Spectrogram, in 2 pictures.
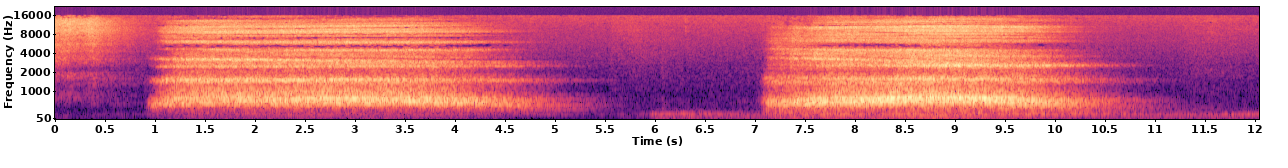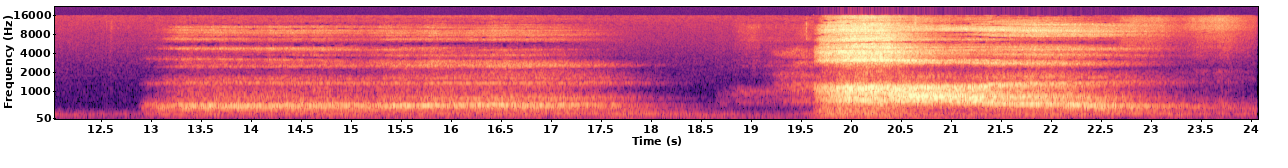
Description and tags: sigh breath ghost slow clean version-5 (215-v2) Han van Bakel
Abraçant (Embrace)
Molt- (Multi-)
Talenti (Talented (persons/beings) )
Riu (Flowing)
Agrupació (Bundling)
Radiant (Glow/Radiate) toGETHER
AMTRAR
ghost, sigh, breathing, van, han, beneden-leeuwen, breath, slow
